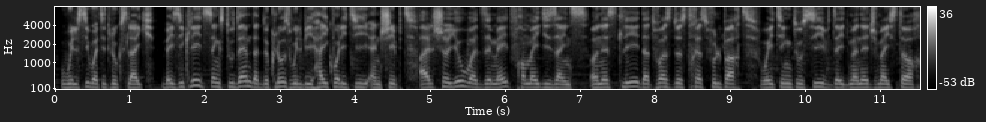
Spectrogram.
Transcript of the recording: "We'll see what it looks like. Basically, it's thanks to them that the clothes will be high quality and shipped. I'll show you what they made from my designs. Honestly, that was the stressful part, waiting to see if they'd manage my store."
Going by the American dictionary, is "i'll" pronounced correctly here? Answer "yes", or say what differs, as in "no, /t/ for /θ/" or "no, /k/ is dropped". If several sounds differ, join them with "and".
yes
